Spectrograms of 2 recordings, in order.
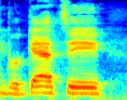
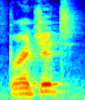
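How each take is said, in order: First: The name ends with an "ee" vowel sound. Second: The name ends without an "ee" vowel sound. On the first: The speaker calls it wrong. "I still want to say Brigetti like Mom Spaghetti" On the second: The speaker calls it right. "But I know it's Bridget"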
